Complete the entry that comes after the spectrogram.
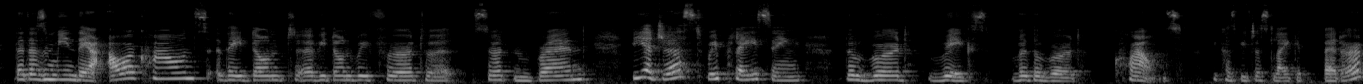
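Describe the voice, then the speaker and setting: A woman with a German accent, medium pitch, lively intonation and a very slow pace. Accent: German accent, lasting. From Germany, Munich. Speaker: wig shop owner and advisor. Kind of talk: informative video talk to customers. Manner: halting, many fillers.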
